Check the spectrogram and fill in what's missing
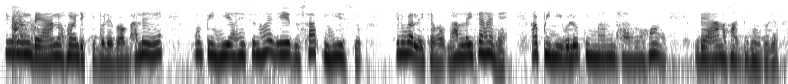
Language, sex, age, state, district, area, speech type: Assamese, female, 30-45, Assam, Golaghat, urban, spontaneous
